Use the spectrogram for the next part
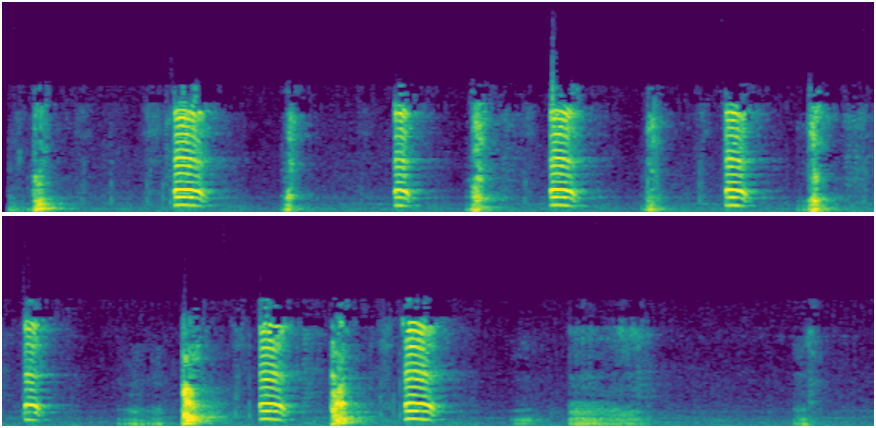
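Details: A Pembroke Welsh Corgi puppy barks at a toy: shrill, quick single yips, some doubled, about a second apart. A faint steady hum sits underneath, with softer scuffling near the end.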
